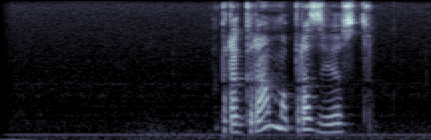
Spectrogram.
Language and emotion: Russian, positive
